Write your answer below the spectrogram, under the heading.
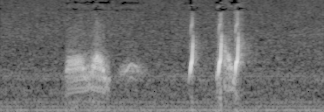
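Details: Female common quail calling: a short buzzy burst followed by three sharp, clipped notes in quick succession, with a final note starting at the end.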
